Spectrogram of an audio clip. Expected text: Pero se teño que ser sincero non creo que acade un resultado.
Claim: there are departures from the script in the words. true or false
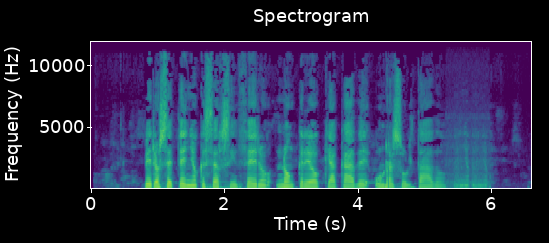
false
